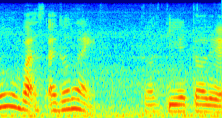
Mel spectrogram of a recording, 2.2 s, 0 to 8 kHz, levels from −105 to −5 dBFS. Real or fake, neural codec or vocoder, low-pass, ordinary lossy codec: real; none; 7.2 kHz; none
